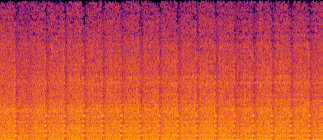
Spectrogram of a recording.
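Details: Lexus engine running with a sharp, regular tick and short chirp, about two to three a second; owner asks what the strange engine sound is, and the cause is unidentified.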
